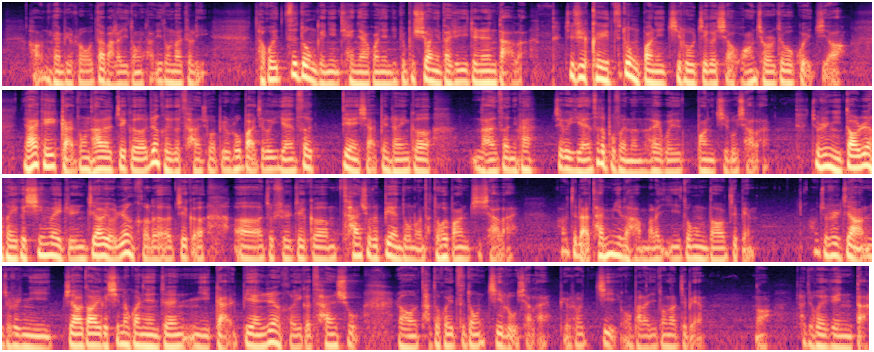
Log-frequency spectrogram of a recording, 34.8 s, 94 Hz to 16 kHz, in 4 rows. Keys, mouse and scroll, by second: 0.9 g, 2.6-4.0 drag, 4.2 g, 5.9-6.5 scroll down 2, 6.5-7.1 scroll down 1, 7.1-10.0 shift+middle drag, 10.7 click, 14.4 click, 14.8 g, 16.6 click, 17.7 click, 18.4 g, 21.3-23.0 drag, 23.0 g, 25.8 click, 27.0 g, 28.3-30.4 drag, 32.3 g.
